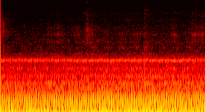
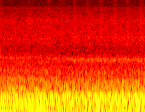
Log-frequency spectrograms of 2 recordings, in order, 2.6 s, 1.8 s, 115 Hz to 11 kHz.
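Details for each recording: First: 2001 Mitsubishi Eclipse with new upstream oxygen sensors: low, steady rumble with an even beat and no stumbles; smooth idle, no misfire, short and long term fuel trims look good. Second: 2001 Mitsubishi Eclipse at idle with injector 4 disabled after cylinder 4 misfire code and new oxygen sensors: lumpy, uneven putter instead of smooth beat, returning to normal after the test.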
